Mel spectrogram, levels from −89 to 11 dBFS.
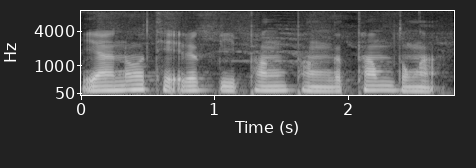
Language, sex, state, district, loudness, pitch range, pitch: Garo, female, Meghalaya, South Garo Hills, -16 LUFS, 105-120 Hz, 115 Hz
